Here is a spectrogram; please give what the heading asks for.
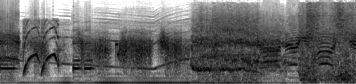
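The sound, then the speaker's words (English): Car tires screeching through repeated skids, curving high-pitched squeals over a loud, continuous roar of engine and road noise with no pause. “That's right, I'm jamming into your car! I'm fucking crashing into you!”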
